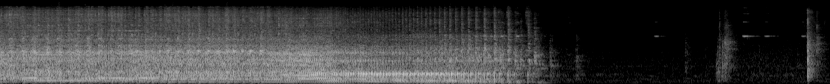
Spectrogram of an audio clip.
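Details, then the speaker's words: Toro CCR 2000 two-stroke snowblower started for the season on 50:1 fuel mix, primed, choke out: crisp steady buzzy revving, then clean wind-down at shutoff; started perfectly, running normally. "as you can see started off perfect I run a 50 to1 mix on all my outdoor power equipment especially the snowblower"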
